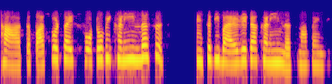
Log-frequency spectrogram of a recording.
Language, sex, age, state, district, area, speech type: Sindhi, female, 60+, Rajasthan, Ajmer, urban, conversation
